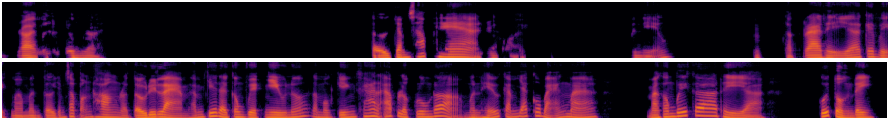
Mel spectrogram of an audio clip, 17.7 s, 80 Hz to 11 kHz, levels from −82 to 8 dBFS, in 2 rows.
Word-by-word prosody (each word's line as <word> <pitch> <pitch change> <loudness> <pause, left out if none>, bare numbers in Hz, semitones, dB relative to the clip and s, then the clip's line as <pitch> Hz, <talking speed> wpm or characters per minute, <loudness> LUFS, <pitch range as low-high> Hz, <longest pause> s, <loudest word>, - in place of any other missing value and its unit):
Rồi, 115 -2 +2
mình 110 +2 -14
hình - - -26
dung 120 -1 -4
rồi. 105 -3 -6 2.7
Tự 110 - -1 0.2
chăm 140 0 +1
sóc 170 +5 -1 0.2
ha, 150 -2 +3
rồi. 100 -3 -15 1.0
Mình 110 -1 -10
hiểu. 120 +8 -8 0.8
Ừm, - - -11 0.2
thật 105 -1 -10
ra 130 +1 +4
thì 115 -2 -2
á, 135 +4 +1
cái 165 +1 -2
việc 115 -6 -4
mà 105 -1 -2
mình 105 0 -4
tự 110 +1 -1
chăm 130 - -5
sóc 180 +2 -2
bản 150 - -6
thân 145 -2 0
rồi 115 - -4
tự 115 - +4
đi 145 +3 +5
làm, 120 -7 +4
thậm 130 +5 -4
chí 195 +4 +3
là 180 - +4
công 150 +2 -1
việc 140 -2 0
nhiều 135 -1 +4
nữa 165 +8 -1
là 160 - -5
một 135 -1 -5
chuyện 140 +3 -1
khá 190 +4 0
là 175 - -2
áp - - -2
lực 150 -4 -1
luôn 160 0 +1
đó. 195 -5 +1
Mình 135 0 -3
hiểu 130 +6 0
cảm 165 -1 -3
giác 185 +2 -2
của 215 - -2
bạn 140 - -2
mà. 145 0 0 0.5
Mà 130 0 +1
không 165 +4 +2
biết 220 +5 +3
á, 220 -2 +4
thì 130 -7 +1
à, 105 0 -3 0.5
cuối 195 +3 +6
tuần 125 - +3
đi, 135 0 +3
135 Hz, 210 wpm, -23 LUFS, 115-160 Hz, 2.7 s, cuối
